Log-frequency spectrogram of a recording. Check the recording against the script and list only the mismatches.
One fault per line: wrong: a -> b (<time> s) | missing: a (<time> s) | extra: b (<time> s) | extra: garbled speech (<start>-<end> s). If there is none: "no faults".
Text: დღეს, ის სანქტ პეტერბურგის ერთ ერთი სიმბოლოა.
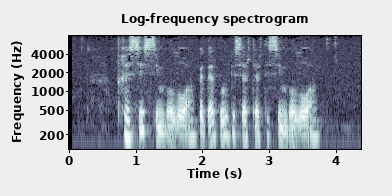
wrong: სანქტ -> სიმბოლოა (1.3 s)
